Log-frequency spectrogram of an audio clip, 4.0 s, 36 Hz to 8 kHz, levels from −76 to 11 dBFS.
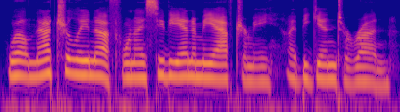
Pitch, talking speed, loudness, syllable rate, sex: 185 Hz, 210 wpm, -18 LUFS, 5.9 syllables/s, female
